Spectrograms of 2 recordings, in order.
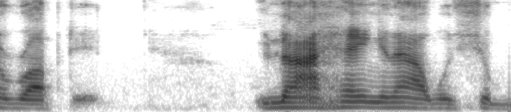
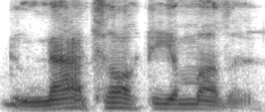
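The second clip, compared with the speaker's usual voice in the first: normal talking voice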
